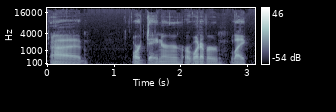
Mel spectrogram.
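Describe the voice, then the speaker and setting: Deep-voiced nasal man with a cold. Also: steady tone, smooth, no room sound. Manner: halting, restarts often. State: getting over a cold, a little nasal. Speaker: podcast co-host. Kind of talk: casual chat. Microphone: podcast microphone.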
